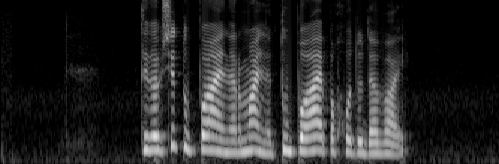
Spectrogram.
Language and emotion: Russian, angry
